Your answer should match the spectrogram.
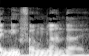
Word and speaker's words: Newfoundland: Well, you actually say all of the syllables. – Yeah, we're Scots, so anyway, Newfoundland.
